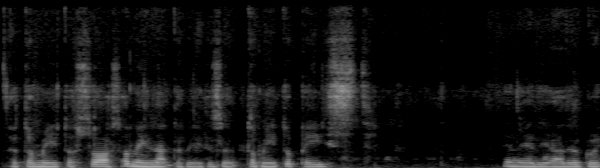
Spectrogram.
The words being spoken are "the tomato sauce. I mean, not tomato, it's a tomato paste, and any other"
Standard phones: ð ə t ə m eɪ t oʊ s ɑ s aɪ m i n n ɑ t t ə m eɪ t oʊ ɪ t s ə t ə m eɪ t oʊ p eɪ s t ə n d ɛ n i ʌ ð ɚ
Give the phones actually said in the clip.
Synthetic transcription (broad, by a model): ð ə t ə m eɪ t oʊ s ɑ s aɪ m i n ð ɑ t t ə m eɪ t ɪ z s ə t ə m eɪ t oʊ p eɪ s t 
